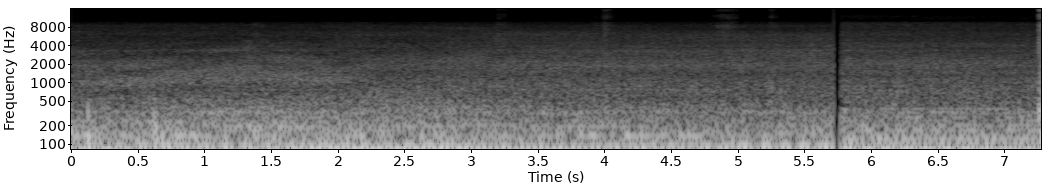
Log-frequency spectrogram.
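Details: 1955 Chevrolet Bel Air, 350 crate V8, 700R4 automatic, restored 6–8 years ago: steady low burble at idle, even rhythm with no knocks or misses; running smoothly.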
